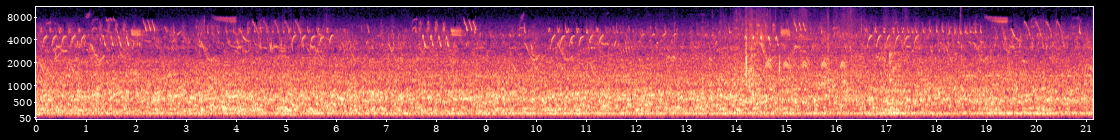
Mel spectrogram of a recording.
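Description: Songbirds singing: repeated runs of quick, high chirps every couple of seconds, over a steady low hum and background noise.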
